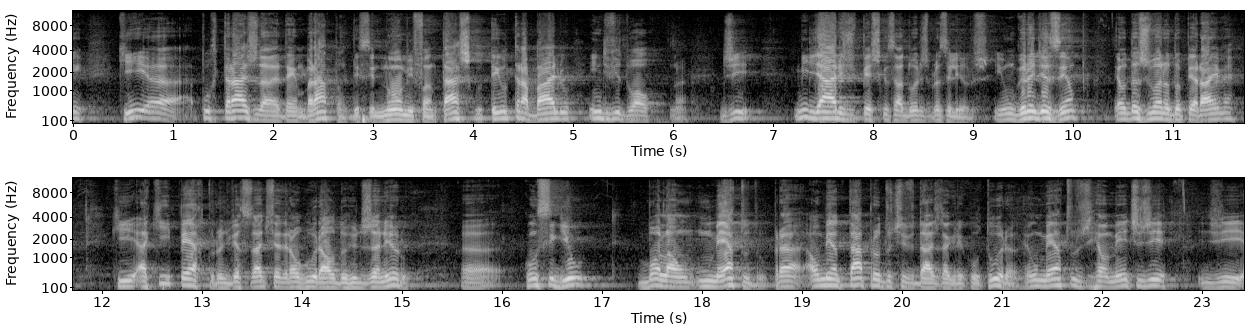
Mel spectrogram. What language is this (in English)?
Portuguese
